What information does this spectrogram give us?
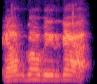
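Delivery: high, pompous mock god bragging; Marduk. Marduk bragging to the people he rules, in a high, hammed-up boastful voice. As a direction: puff yourself up like a vain god, pitched high and loud. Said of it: "Marduk come over here and start talking about".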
